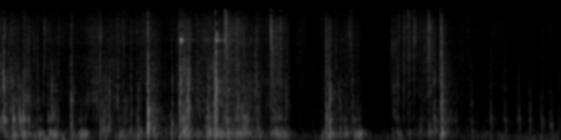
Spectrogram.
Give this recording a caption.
Dull rummaging through objects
